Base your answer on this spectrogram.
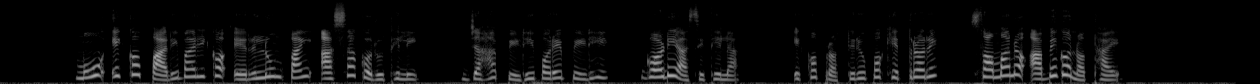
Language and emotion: Odia, sad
